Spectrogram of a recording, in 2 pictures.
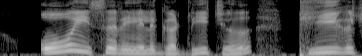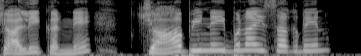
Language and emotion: Dogri, angry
